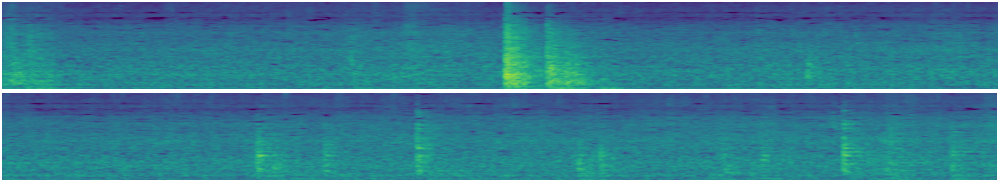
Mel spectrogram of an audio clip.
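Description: Food sizzles quietly in a frying pan.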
